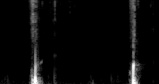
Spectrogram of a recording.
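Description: Lollipop pop sound effect: two sharp, hollow pops about a second apart, each short and punchy, with a faint tiny click just after the first, and nothing else between them.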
